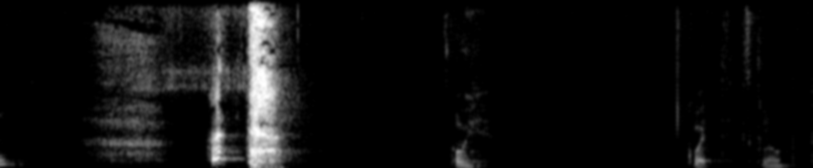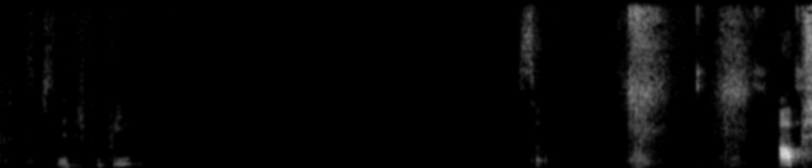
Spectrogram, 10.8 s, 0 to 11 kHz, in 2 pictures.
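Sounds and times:
loud sneeze: 1.4s - 2.0s
speech: 3.0s - 3.3s, 4.6s - 6.4s, 10.6s - 10.8s.

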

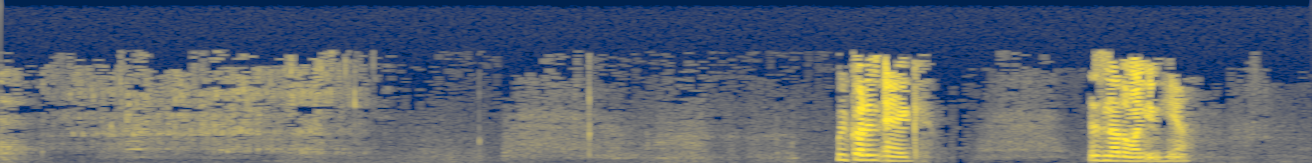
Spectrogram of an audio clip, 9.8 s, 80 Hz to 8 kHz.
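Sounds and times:
hot water pouring into a container: 0.3s - 3.0s
speech: 6.3s - 7.0s, 8.2s - 9.0s.

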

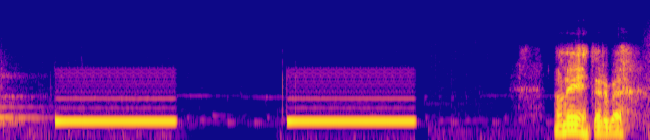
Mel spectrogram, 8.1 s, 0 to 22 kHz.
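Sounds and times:
telephone ringback tone while placing call: 0.6s - 2.3s, 3.5s - 5.3s
speech: 7.0s - 8.1s.

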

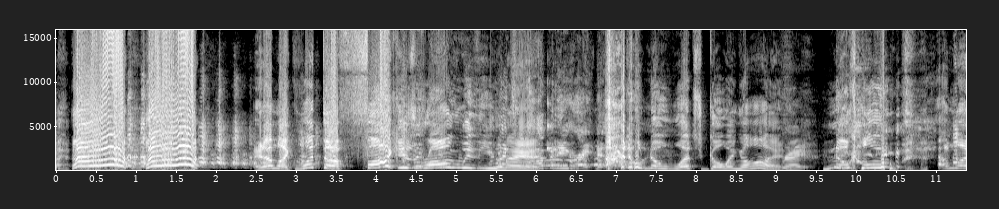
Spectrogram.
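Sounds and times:
man imitating screaming: 0.0s - 1.8s, 4.0s - 6.2s
laughter: 0.0s - 7.4s, 9.6s - 11.3s
speech: 2.5s - 11.3s.

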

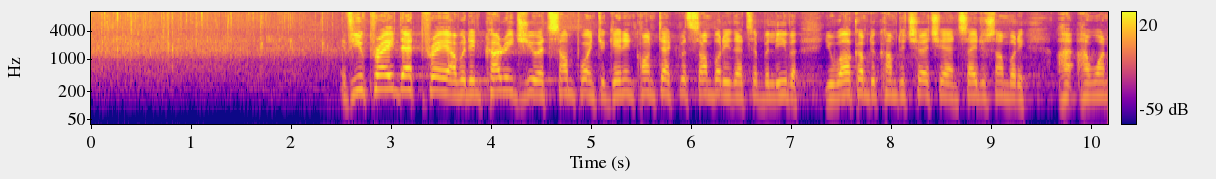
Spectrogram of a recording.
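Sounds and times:
audience applauding: 0.0s - 2.6s
speech: 2.5s - 10.1s.

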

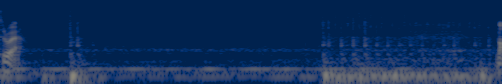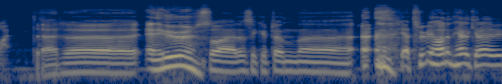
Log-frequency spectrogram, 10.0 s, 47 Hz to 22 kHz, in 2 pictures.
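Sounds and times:
speech: 0.0s - 0.3s, 5.0s - 10.0s
typing on a computer keyboard: 0.4s - 1.0s, 3.2s - 5.0s.

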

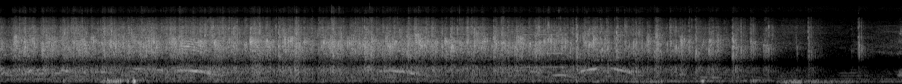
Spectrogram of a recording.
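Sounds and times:
scattered voices and cheers: 0.0s - 2.4s, 3.6s - 6.7s
crowd clapping hands in praise to the Lord: 0.0s - 8.7s.

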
